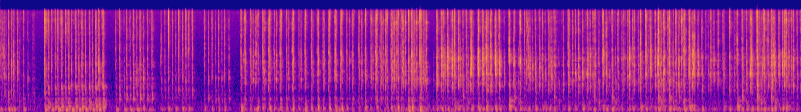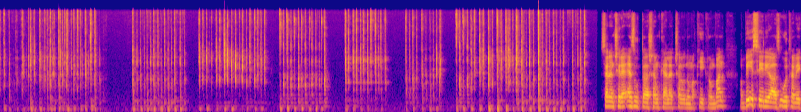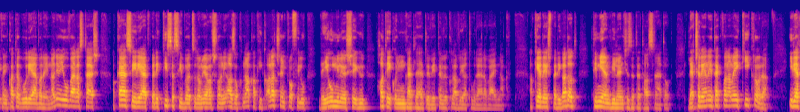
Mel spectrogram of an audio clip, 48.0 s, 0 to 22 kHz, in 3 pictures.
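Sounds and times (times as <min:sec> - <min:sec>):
fast typing on mechanical keyboard: 0:00.0 - 0:27.8.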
